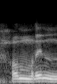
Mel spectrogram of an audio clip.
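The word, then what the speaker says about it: حمر: Min humrin na'am. Bukan humur tapi humr. Karena humrun itu jamak dari ahmar hamra. Tapi kalau humur itu jamak dari himar. Jadi jangan sampai keliru membacanya.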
